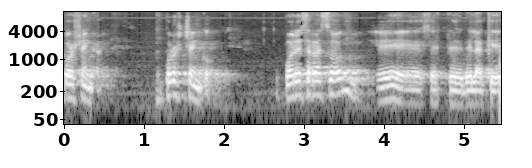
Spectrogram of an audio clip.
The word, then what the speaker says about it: Poroshenko: Poroshenko, lo conocen ustedes, pero se pronuncia Poroshenko.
